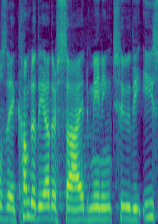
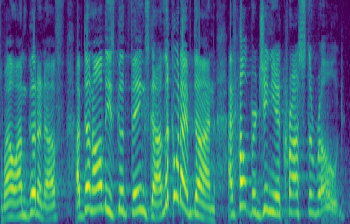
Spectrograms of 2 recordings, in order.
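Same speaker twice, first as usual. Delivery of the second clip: smug braggart; 7 semitones higher than usual. Retold or imitated. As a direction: show off to God like a proud child. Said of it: "not about all my good works".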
